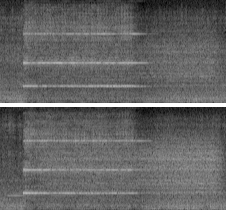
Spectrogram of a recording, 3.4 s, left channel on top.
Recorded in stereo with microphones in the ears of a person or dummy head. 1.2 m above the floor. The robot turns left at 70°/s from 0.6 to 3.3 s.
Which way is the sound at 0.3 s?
165° right.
